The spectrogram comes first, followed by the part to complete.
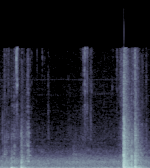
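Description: A metal-framed domed skylight being handled: two light knocks as it comes off its wooden curb, then a loud clunk near the end as it is set down on the shingled roof deck.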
